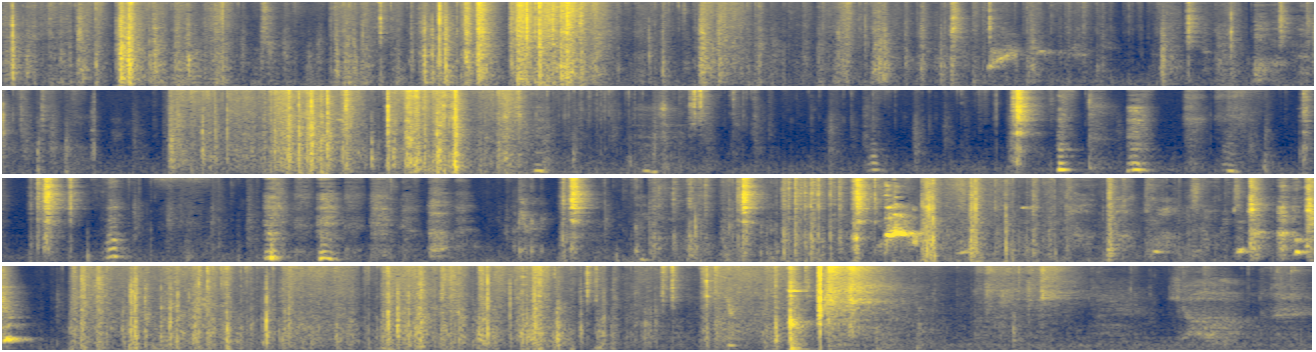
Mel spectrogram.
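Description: Plastic and paper grocery bags rustling and crinkling in several long bursts as food and a live crab are unpacked, with scattered clicks of metal tongs. A few short stifled vocal squeaks come in between the bursts.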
